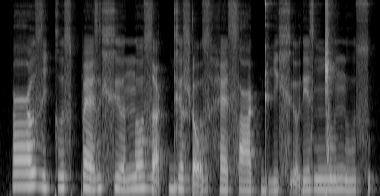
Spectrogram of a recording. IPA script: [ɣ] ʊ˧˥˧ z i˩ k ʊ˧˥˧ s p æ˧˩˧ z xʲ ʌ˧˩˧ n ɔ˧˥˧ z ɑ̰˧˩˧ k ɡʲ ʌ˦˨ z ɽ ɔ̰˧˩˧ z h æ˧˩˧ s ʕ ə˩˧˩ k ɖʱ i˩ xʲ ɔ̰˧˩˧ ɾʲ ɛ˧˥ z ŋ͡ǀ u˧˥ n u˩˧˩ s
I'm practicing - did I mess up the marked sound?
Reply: yes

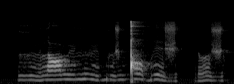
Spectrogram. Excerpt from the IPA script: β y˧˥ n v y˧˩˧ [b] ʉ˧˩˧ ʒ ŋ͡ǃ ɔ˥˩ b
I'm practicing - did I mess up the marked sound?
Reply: no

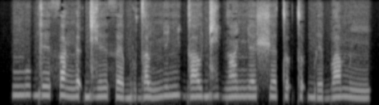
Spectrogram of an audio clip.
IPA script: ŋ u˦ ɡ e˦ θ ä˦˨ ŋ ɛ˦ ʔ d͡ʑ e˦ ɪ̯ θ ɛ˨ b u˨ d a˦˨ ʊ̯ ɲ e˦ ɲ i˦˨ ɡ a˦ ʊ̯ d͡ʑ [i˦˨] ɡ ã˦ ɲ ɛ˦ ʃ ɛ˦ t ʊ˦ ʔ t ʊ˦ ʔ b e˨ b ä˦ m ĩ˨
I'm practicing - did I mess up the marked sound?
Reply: no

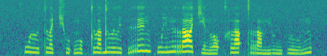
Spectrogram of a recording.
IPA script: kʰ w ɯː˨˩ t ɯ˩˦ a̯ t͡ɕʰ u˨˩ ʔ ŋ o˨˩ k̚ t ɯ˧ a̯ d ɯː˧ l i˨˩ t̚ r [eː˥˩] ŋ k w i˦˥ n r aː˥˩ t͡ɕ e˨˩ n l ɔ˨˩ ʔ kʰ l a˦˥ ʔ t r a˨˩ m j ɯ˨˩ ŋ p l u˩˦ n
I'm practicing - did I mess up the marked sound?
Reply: no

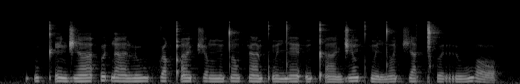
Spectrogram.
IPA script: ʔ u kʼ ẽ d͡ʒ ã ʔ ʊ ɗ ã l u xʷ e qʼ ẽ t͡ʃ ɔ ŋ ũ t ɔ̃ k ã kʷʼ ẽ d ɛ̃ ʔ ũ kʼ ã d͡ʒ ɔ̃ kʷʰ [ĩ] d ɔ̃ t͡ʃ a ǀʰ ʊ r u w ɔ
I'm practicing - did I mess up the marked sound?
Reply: yes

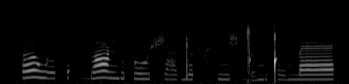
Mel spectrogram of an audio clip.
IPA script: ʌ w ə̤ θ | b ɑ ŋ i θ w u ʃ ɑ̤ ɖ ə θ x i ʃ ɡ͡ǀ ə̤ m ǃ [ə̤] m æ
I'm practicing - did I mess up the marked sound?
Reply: no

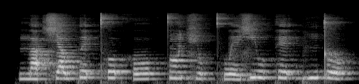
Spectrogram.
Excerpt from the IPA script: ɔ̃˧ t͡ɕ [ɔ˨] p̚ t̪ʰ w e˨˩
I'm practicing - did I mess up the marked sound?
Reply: yes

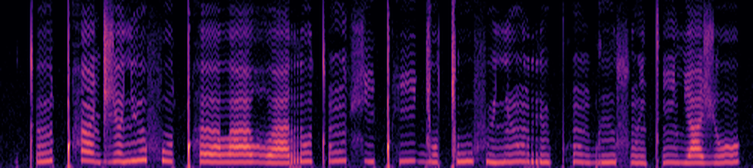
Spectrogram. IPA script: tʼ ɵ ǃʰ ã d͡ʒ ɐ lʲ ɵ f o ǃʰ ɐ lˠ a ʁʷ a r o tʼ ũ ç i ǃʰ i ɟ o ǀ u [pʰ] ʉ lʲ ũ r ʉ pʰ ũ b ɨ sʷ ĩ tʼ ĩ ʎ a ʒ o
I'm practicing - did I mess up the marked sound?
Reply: yes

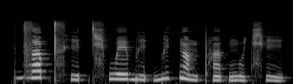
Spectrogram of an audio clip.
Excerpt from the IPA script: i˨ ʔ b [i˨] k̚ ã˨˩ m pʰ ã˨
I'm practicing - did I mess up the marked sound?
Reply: yes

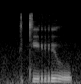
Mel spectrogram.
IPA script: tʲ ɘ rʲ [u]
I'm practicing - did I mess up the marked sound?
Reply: no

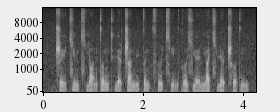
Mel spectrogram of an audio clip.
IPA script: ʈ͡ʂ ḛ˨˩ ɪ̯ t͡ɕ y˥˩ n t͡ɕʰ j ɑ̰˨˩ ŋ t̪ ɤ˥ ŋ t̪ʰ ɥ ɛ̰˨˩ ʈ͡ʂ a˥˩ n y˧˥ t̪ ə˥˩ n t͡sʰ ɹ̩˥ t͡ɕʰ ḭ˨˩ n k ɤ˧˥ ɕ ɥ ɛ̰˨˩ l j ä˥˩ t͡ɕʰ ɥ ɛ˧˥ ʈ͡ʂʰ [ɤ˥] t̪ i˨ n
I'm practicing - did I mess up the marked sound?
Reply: no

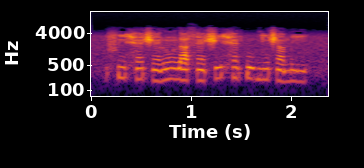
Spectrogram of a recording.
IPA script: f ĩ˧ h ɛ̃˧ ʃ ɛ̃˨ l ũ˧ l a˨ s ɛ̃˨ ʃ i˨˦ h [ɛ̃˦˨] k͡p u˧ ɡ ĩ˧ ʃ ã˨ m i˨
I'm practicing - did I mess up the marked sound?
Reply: no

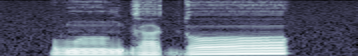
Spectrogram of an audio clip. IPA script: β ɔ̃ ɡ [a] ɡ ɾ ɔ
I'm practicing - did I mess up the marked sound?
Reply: no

